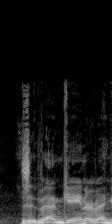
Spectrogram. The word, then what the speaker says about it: Van Geyn: make sure I get it right is it van gain or van Shar your your your issue it's van like van perfect thank you um I just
